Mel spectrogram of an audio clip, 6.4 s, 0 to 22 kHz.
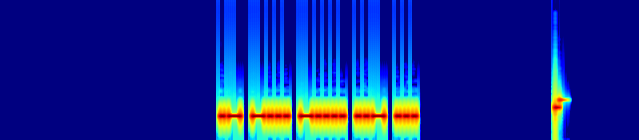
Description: Morse code, heard as a keyed tone, about 27 wpm, 700 Hz. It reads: AB6US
